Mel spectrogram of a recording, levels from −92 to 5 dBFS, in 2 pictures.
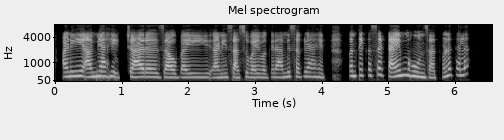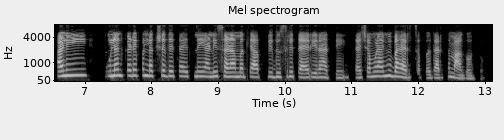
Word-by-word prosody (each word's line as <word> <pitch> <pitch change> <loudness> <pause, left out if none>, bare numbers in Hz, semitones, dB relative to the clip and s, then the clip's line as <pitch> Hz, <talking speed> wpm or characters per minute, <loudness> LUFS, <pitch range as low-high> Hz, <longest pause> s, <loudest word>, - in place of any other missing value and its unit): आणि 260 +3 +2
आम्ही 240 +2 +4
आहे, 255 -2 +1
4 225 -1 +5 0.2
जाऊबाई 210 0 0
आणि 200 +1 -2
सासूबाई 205 +1 0
वगैरे 200 +1 -7
आम्ही 210 +4 -3
सगळे 245 0 -2
आहेत. 225 -3 -6 0.4
पण 275 0 +1
ते 315 - +5
कसं 310 +3 +2
टाईम 285 +7 +8
होऊन 255 -6 +1
जातो 195 +4 -4
ना 315 - 0
त्याला? 330 +1 -5 0.5
आणि 310 +3 +4 0.3
मुलांकडे 295 +1 +2
पण 310 - -5
लक्ष 280 +1 -2
देता 265 0 -5
येत 250 -1 -8
नाही 255 0 -4
आणि 245 +1 -2
सणामधले 235 -2 0
आपली 220 +2 -5
दुसरी 230 +2 -6
तयारी 210 +1 0
राहते, 195 -4 -6 0.2
त्याच्यामुळे 240 +7 -4
आम्ही 275 +3 -3
बाहेरचे 210 -4 0
पदार्थ 175 +5 -9
मागवतो. 150 -7 -5
235 Hz, 170 wpm, -23 LUFS, 210-260 Hz, 0.5 s, टाईम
